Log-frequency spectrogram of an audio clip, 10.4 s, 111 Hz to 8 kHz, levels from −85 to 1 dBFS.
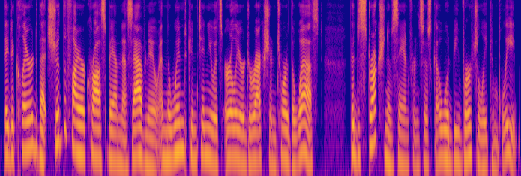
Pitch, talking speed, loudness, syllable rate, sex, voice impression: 170 Hz, 165 wpm, -20 LUFS, 4.9 syllables/s, female, feminine, adult-like, tensed, powerful, clear, fluent, intellectual, reassuring, elegant, lively, slightly sharp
